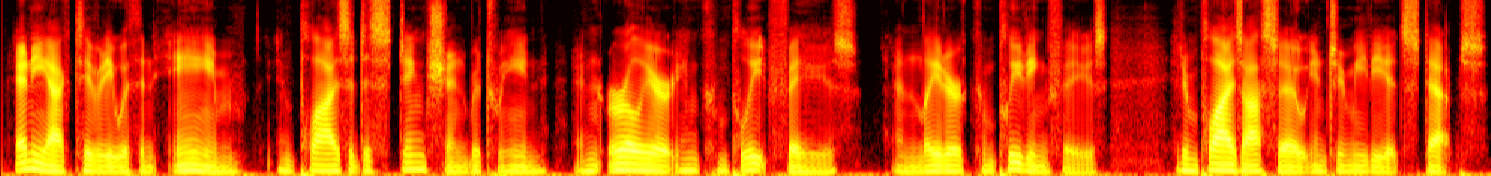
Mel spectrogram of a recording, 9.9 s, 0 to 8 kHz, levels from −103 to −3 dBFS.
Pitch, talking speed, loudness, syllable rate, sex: 90 Hz, 135 wpm, -23 LUFS, 5.2 syllables/s, male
